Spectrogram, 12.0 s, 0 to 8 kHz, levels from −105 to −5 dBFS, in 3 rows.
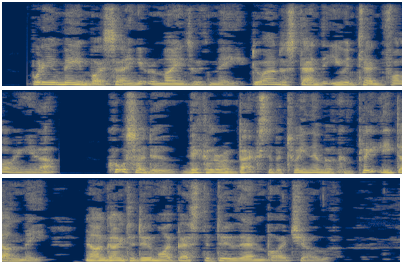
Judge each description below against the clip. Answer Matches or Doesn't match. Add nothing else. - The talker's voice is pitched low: Matches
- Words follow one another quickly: Matches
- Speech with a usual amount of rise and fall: Doesn't match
